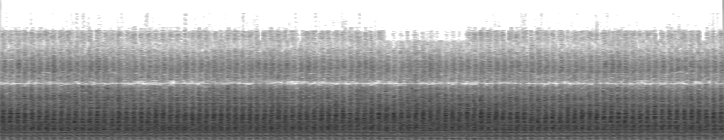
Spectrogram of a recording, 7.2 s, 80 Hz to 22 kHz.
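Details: 2019 Champion 100812 generator revived after sitting about four years, running loaded after about five minutes with low idle; throbs with a steady pulse about three times a second instead of a smooth drone, doesn't seem quite right, running rough.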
